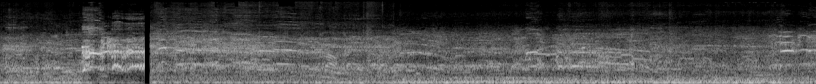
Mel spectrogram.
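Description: Chickens and roosters at a livestock auction in the Philippines, loud clucking and repeated crowing over steady background crowd babble, with nearby voices talking.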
